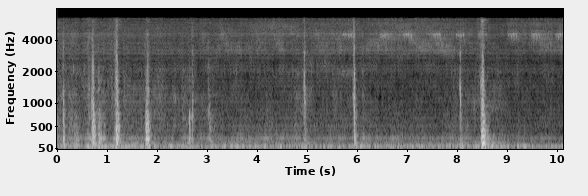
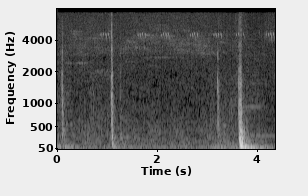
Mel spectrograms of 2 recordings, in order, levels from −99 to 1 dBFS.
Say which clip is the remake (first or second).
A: first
